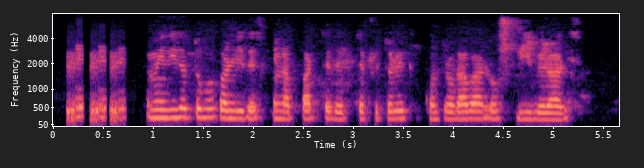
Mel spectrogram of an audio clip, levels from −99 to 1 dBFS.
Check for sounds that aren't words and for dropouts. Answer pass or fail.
fail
